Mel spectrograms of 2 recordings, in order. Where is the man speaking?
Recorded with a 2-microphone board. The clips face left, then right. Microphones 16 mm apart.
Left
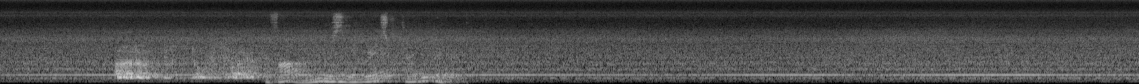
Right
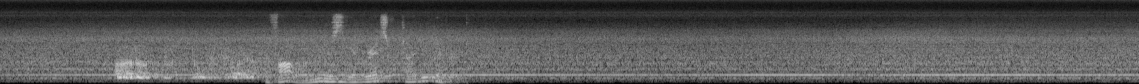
50° right (ahead or behind), 2.5 m.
